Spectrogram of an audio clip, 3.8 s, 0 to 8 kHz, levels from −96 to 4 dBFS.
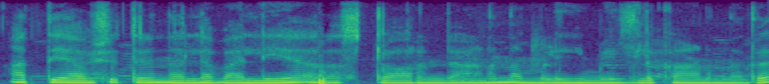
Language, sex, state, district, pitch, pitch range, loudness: Malayalam, female, Kerala, Thiruvananthapuram, 180 Hz, 170-200 Hz, -19 LUFS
